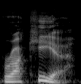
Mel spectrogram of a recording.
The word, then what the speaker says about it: rakia: Now the Hebrew word for the firmament is rakia. It's pronounced up there just like in any other dictionary.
